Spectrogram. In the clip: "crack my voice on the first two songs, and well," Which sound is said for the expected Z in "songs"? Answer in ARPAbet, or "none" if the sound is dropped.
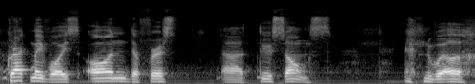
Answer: S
